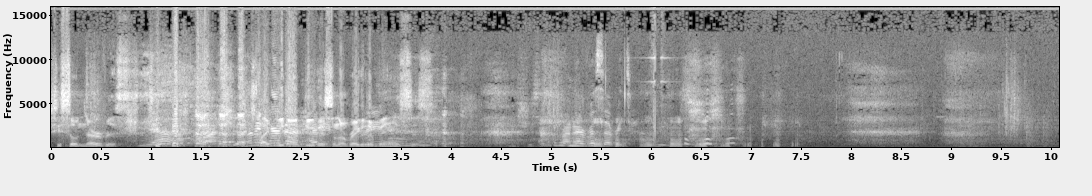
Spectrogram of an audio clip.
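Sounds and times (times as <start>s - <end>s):
speech: 0.0s - 4.2s, 4.8s - 7.4s
laughter: 0.9s - 7.6s
woman breathing heavily: 7.9s - 9.5s.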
